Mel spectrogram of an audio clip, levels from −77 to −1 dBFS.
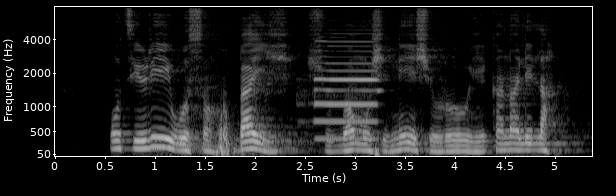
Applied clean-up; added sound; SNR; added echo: none; Wind instrument, woodwind instrument; 5 dB; reverberation time 0.9 s.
